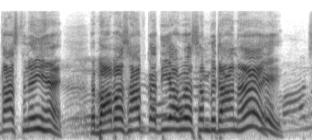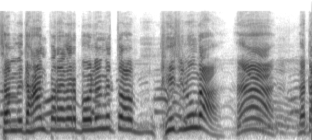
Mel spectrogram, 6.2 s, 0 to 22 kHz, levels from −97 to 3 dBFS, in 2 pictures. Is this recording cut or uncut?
uncut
